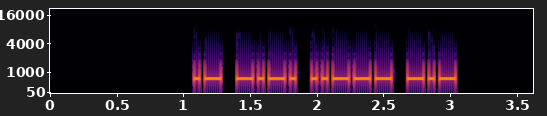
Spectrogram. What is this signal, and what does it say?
Morse code, heard as a keyed tone, about 30 wpm, 700 Hz. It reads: AC2K
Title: Call Signs - 30wpm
